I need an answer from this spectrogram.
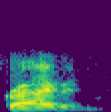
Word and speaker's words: scrying: Melinda Raven Jackson, Lady Knox, Divination is scrying. Did I say it right? Scrying, yes. Scrying.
